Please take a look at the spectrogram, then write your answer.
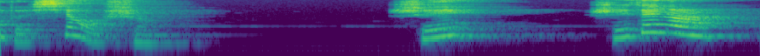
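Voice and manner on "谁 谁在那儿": frightened, calling higher into the trees; scared question. A narrator's reading. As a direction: ask who's there, afraid. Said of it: "聪聪害怕地问". (害怕地问)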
